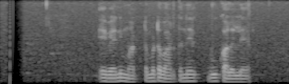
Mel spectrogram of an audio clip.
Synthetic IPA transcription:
eʋænimaʈːəməʈəʋart̪ənəjakʋukaleleja

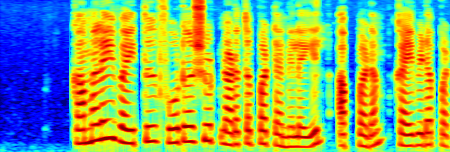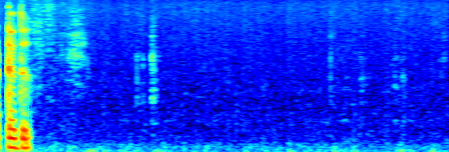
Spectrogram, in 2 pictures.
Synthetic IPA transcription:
kɐmɐlɐɪʋɐɪt̪ːɯfoːʈoːʂuʈnɐɽɐt̪ːɐpːɐʈːɐnɪlɐjɪlɐpːɐɽɐmkɐɪʋɪɽɐpːɐʈːɐðɯ

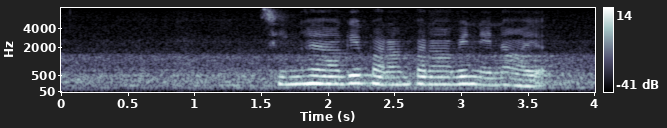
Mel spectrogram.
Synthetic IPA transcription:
siŋɦəjaːɡepaɾɐmpɐɾaːʋenenaːjə̰

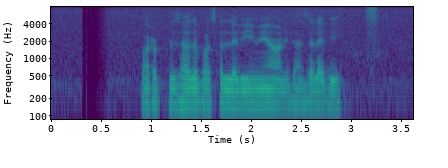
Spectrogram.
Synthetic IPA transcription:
ʋɐɾɐpːɾɐsaːðɐpɐsɐlːɐbiːmeːaːnisaːnsɐlɐbe

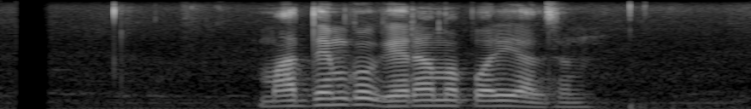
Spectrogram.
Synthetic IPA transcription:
mad̪ʱjʌmkoɡʱeɾamapʌɾiɦalt͡sʰʌn

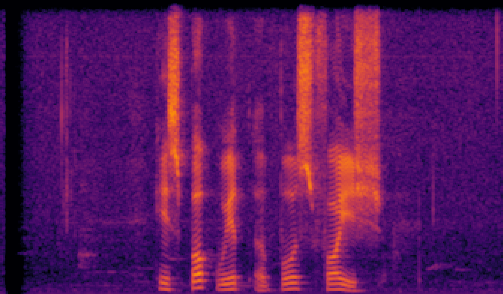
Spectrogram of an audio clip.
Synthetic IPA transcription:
hispokwɪðəposfɔjiʃ

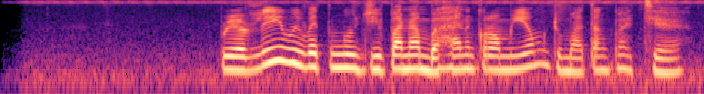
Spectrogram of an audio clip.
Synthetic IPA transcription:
b̥ɾɛrliwiwɪt̪̚ŋu̥d͡ʒi̤panambaɦankɾomiʊmd̪̥ṳmat̪əŋb̥a̤d̥ʒ̥a̤

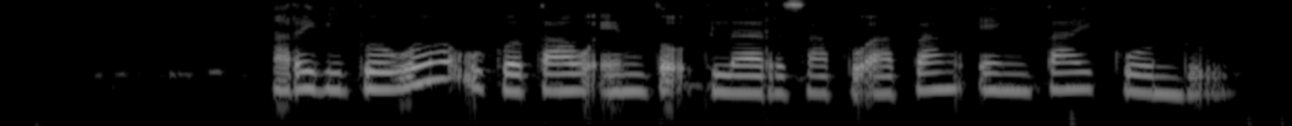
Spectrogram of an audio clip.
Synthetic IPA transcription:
ʔaɾiwib̥ɔwɔṵɡ̥ɔ̤t̪auʔent̪ʊ̰ʔɡ̥əlarsab̥o̰ʔab̥aŋɪŋt̪aikoɳɖo̰

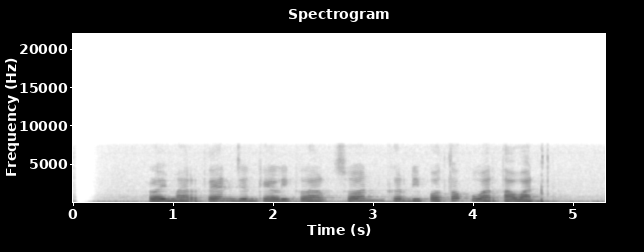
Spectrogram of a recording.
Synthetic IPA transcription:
rɔimart̪ɛnd͡ʒɨŋkɛliklarksɔnkɨrdipɔt̪ɔkuwart̪awan

